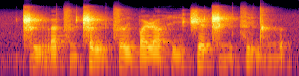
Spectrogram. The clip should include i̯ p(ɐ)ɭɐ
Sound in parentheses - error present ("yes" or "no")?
no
